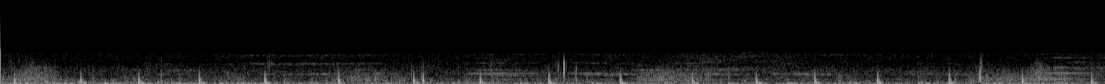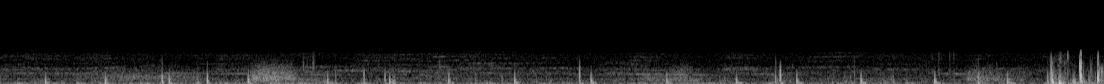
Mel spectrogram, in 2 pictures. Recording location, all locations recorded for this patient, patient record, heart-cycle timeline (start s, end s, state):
aortic valve (AV)
aortic valve (AV)+pulmonary valve (PV)+tricuspid valve (TV)+mitral valve (MV)
#Age: Child
#Sex: Male
#Height: 126.0 cm
#Weight: 25.9 kg
#Pregnancy status: False
#Murmur: Absent
#Murmur locations: nan
#Most audible location: nan
#Systolic murmur timing: nan
#Systolic murmur shape: nan
#Systolic murmur grading: nan
#Systolic murmur pitch: nan
#Systolic murmur quality: nan
#Diastolic murmur timing: nan
#Diastolic murmur shape: nan
#Diastolic murmur grading: nan
#Diastolic murmur pitch: nan
#Diastolic murmur quality: nan
#Outcome: Normal
#Campaign: 2015 screening campaign
0.00	2.74	unannotated
2.74	3.10	diastole
3.10	3.22	S1
3.22	3.34	systole
3.34	3.46	S2
3.46	3.84	diastole
3.84	3.96	S1
3.96	4.12	systole
4.12	4.24	S2
4.24	4.52	diastole
4.52	4.62	S1
4.62	4.78	systole
4.78	4.88	S2
4.88	5.20	diastole
5.20	5.30	S1
5.30	5.46	systole
5.46	5.60	S2
5.60	5.96	diastole
5.96	6.04	S1
6.04	6.18	systole
6.18	6.30	S2
6.30	6.62	diastole
6.62	6.76	S1
6.76	6.90	systole
6.90	7.06	S2
7.06	7.28	diastole
7.28	7.40	S1
7.40	7.53	systole
7.53	7.65	S2
7.65	7.86	diastole
7.86	8.00	S1
8.00	8.13	systole
8.13	8.23	S2
8.23	8.44	diastole
8.44	8.60	S1
8.60	8.74	systole
8.74	8.88	S2
8.88	9.18	diastole
9.18	9.32	S1
9.32	9.46	systole
9.46	9.60	S2
9.60	9.92	diastole
9.92	10.06	S1
10.06	10.20	systole
10.20	10.34	S2
10.34	10.58	diastole
10.58	10.76	S1
10.76	10.90	systole
10.90	11.00	S2
11.00	11.22	diastole
11.22	11.36	S1
11.36	11.48	systole
11.48	11.62	S2
11.62	11.80	diastole
11.80	22.10	unannotated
